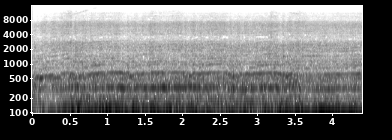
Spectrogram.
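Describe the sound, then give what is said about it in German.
A steady, droning engine of a Red Bull Formula 1 race car in a video game, on a test drive, holds a constant high rev, loud and continuous throughout with a slight buzzing rasp and no talking. “Ich kaufe mir jetzt ein Fahrzeug. Den Red Bull. Ich mache mal Probefahrt. Mal sehen, ob er sich hier so anhört.”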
